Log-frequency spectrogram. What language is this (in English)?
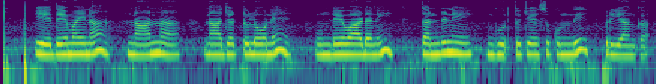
Telugu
